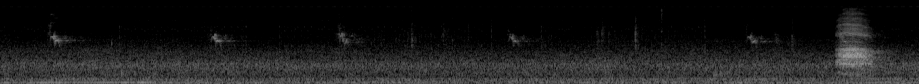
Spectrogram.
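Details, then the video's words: Crow resting on an arbor, calling back to a person visiting it on 15 May 2017: soft thin high chirps recur every second or so, then one short harsh caw bursts out near the end. "talking to Woody Crow on the arbor, love his answers"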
